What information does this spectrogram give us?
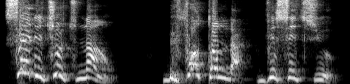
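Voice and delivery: high, forceful shout at her. Acted. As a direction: yell at her to talk. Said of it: "Everyone shouted at once".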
